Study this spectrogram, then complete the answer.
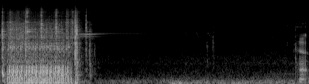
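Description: A Husqvarna 125B leaf blower on half choke after a carburetor replacement roars loudly for under a second, then cuts out, leaving a faint lull and a brief sputter near the end.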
